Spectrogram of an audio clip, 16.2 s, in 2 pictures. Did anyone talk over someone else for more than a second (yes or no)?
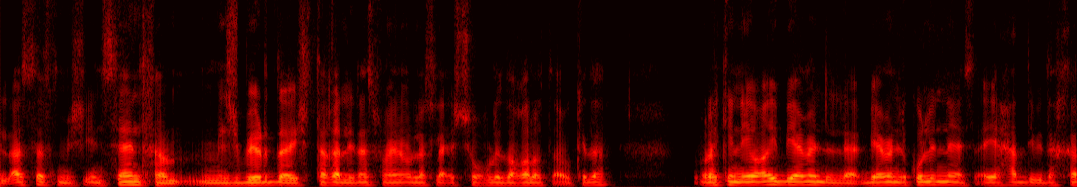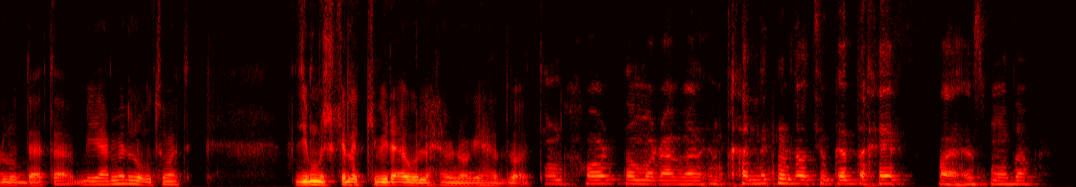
no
